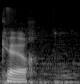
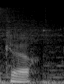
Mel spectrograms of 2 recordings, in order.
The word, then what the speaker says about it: cœur: It's just cœur. Curl. It's a cœur. Because O is just silent, and the EUR is one sound, so which is So the C is like a K for in your brain.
